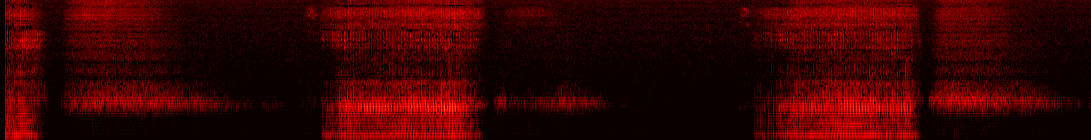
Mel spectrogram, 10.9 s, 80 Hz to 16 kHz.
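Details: Adult man snoring while asleep, though he says he does not snore: loud, rough, rattling snores on each breath in and quieter breaths out, about 14 breaths a minute; habitual snoring.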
